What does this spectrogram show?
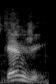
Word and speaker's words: Gen4I: And for a while, I was going with the pronunciation of Genie, but I actually met that player in a pub match after casting one of his games, and I asked him in person. I was like, "How do you pronounce your name?" It's Genji. His name is Genji. So for anyone wondering, GN4I, his pronunciation is Genji.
